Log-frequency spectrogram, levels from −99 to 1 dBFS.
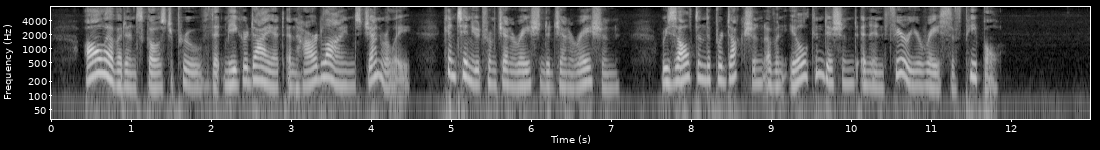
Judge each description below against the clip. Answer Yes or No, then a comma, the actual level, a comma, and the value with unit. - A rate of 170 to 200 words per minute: No, average, 140 wpm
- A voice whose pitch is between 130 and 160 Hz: No, medium, 175 Hz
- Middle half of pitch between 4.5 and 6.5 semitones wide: Yes, average, 5.2 semitones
